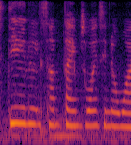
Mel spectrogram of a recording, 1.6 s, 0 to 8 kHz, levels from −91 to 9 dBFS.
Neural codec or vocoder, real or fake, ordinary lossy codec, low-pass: none; real; none; none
